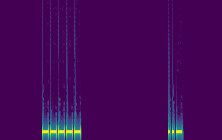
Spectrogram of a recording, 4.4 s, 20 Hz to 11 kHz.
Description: Morse code, heard as a keyed tone, about 30 wpm, spaced as for 5 wpm, 700 Hz. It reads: 0U
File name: Lesson 37d - Letter x - Two Characters 30wpm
